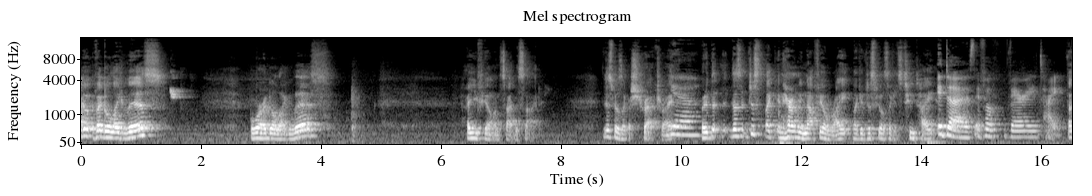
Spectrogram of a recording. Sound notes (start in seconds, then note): none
